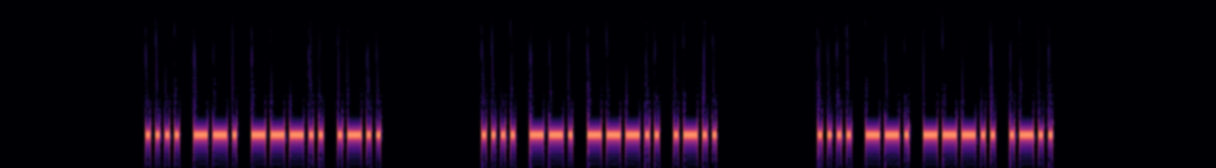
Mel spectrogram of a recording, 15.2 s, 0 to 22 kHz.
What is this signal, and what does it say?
Morse code, heard as a keyed tone, about 20 wpm, 700 Hz. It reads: HG8L HG8L HG8L
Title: DXCC-100 Call Signs - 4 Characters - Repeated 3x - 20wpm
